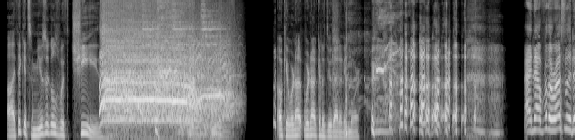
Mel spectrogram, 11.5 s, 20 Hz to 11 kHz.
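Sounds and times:
speech: 0:00.1 - 0:04.6, 0:05.5 - 0:08.6, 0:10.5 - 0:11.5
group of people screaming together: 0:02.0 - 0:04.9
laughter: 0:03.0 - 0:04.7, 0:06.6 - 0:10.0.

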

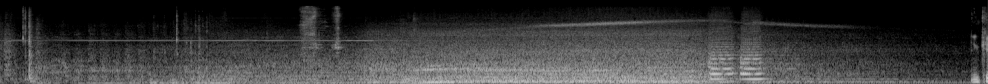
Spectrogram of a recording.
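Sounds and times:
fire truck siren: 0:00.0 - 0:08.7
fire truck engine drone: 0:00.0 - 0:09.8
fire truck horn blasts: 0:06.9 - 0:08.4.

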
